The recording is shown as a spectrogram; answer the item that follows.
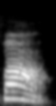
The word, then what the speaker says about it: fork: It's a fork. fork. Oh, take note, okay? Take note that is letter F. F. All right. Fork. Because when you Fork. say pork, okay, pork, it means pig meat.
